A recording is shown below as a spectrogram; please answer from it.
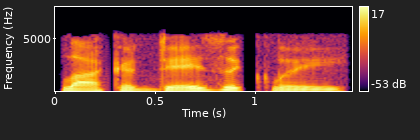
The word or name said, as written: lackadaisically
